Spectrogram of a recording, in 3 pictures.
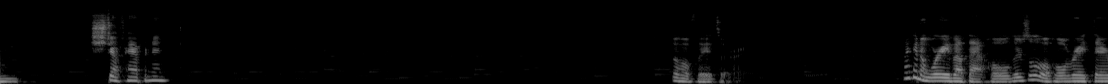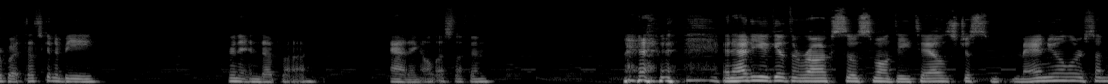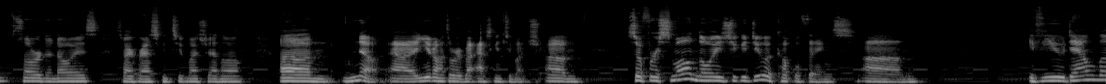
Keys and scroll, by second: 0.4 2, 3.5 shift+f, 26.2 s, 29.0 s.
